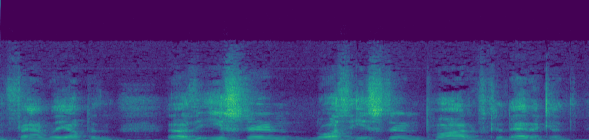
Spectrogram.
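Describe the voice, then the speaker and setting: A man with a high pitch talks at a fairly quick pace with fairly even intonation. There is audible room echo and noticeable background noise. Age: 80s+. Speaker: folk singer, club member. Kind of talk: casual introduction to a song. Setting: video call. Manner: halting.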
